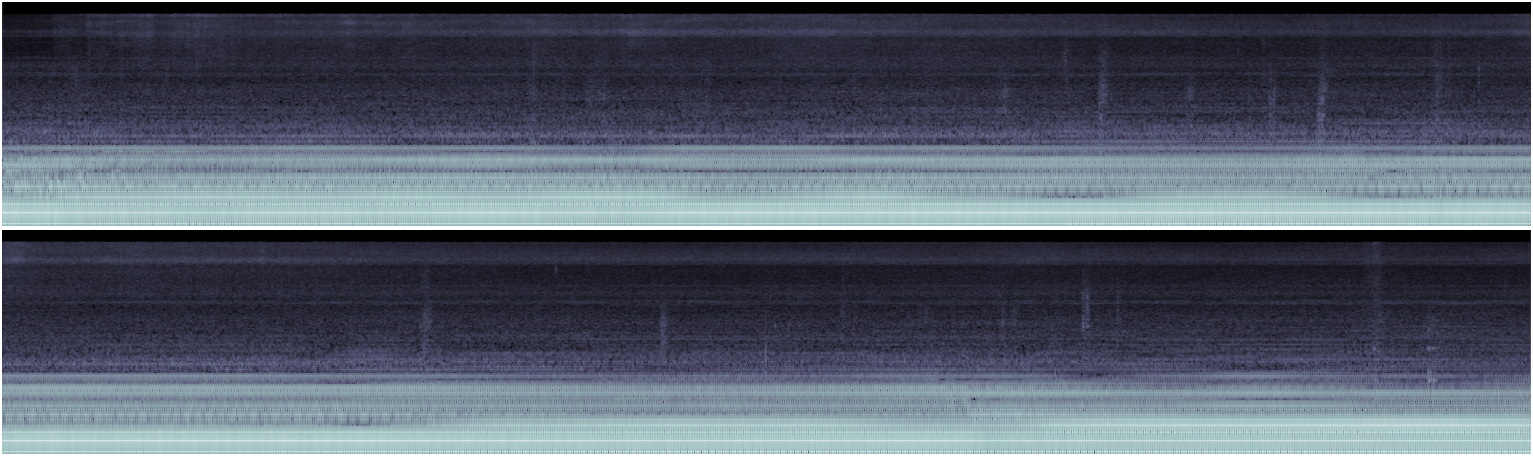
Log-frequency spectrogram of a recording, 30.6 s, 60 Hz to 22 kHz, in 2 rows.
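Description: A piano soundboard panel driven into vibration at its first mode, 43 Hz, gives a loud, steady low hum with a stack of overtones. The hum grows slightly louder near the end as the sand settles into the mode's oval pattern.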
